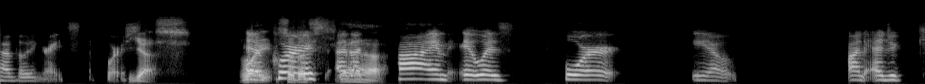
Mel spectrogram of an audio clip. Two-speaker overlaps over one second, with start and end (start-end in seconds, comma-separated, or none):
2.4-3.9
